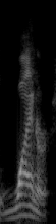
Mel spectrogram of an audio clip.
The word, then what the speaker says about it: Whiner: name right this time it's not wiener it's whiner so Dave I know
